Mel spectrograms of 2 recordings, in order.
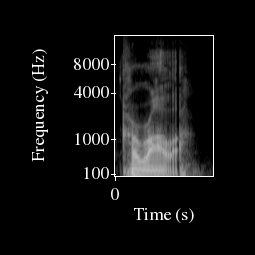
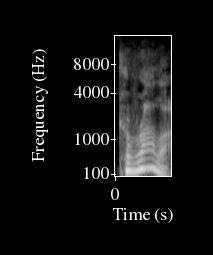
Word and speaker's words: Corolla: You mean Corolla? – So it's spelled like the car, Corolla, but the locals call it Kerala. – Kerala.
